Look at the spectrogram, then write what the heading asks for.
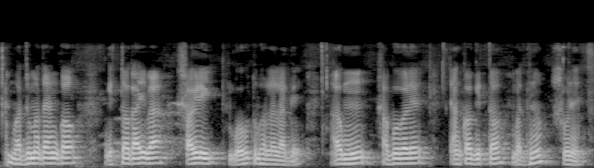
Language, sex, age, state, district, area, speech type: Odia, male, 45-60, Odisha, Kendujhar, urban, spontaneous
